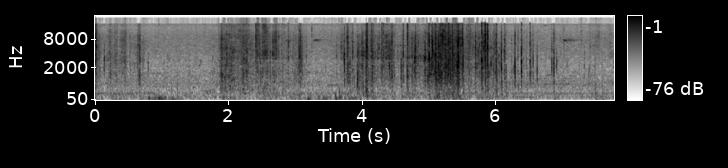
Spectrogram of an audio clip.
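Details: Crackling, crunching and rustling handling noises fill the recording outdoors. No clear animal voice or buzzing stands out.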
